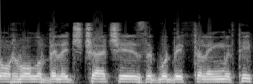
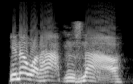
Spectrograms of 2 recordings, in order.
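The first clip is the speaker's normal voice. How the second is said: higher, pressing tone; angry question; 6 semitones higher than usual. Acted. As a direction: demand he sees it. Lawford to Sharp.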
